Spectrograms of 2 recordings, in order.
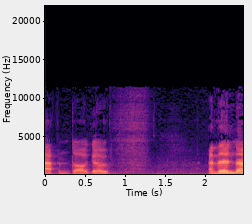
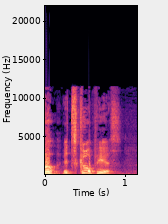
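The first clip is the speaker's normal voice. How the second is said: high, loud startled cry. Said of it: "Crichton looks at him and is like".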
